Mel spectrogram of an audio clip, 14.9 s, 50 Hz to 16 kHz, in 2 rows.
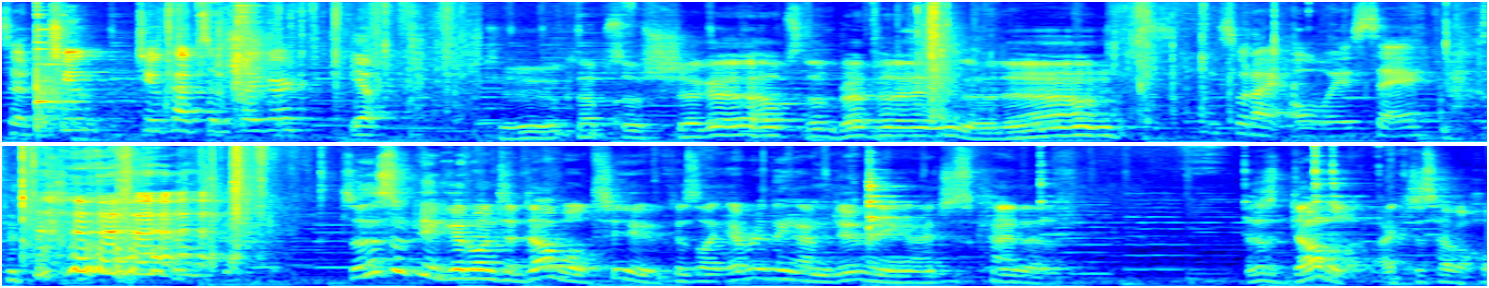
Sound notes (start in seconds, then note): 7.2 laughing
